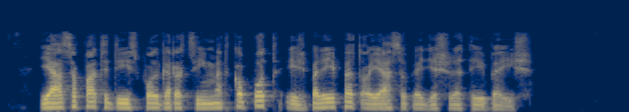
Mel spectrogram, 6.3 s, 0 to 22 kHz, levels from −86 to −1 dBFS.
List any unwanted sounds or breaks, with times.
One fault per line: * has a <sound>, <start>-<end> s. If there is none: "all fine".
all fine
